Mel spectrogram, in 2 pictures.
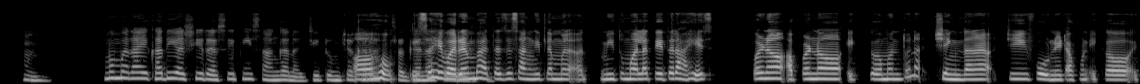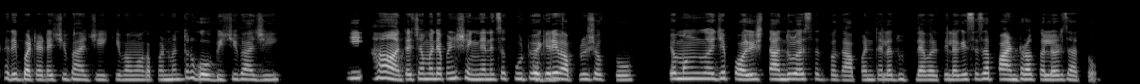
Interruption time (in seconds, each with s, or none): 3.5 s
